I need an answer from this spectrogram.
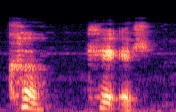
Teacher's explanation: and then you pronounce c k c there's a puff there's there's a puff of air coming out of your mouth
